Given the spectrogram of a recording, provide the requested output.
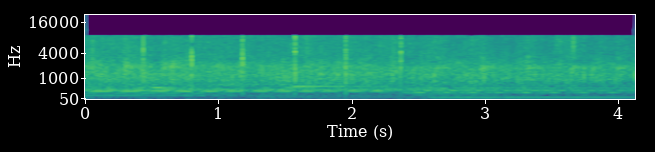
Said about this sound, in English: Somebody say praise the Lord. Let's give him a good hand clap if you love him this morning.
